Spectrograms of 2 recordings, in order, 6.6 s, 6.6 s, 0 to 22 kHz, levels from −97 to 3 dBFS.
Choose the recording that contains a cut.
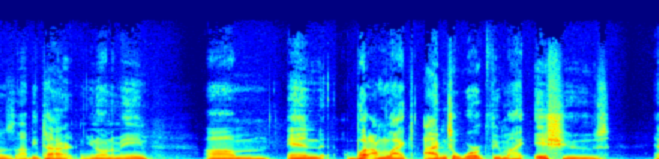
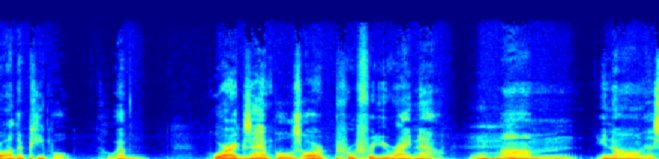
first; 2 cuts; at 3.4 s, 4.5 s

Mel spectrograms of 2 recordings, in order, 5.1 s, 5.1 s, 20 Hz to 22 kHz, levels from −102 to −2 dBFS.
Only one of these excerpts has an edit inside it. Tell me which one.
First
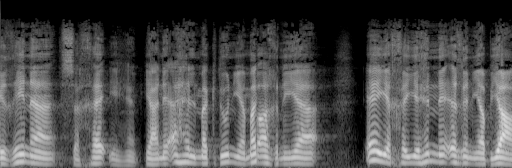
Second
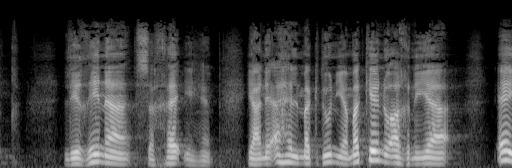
first; 2 cuts; at 1.4 s, 2.6 s

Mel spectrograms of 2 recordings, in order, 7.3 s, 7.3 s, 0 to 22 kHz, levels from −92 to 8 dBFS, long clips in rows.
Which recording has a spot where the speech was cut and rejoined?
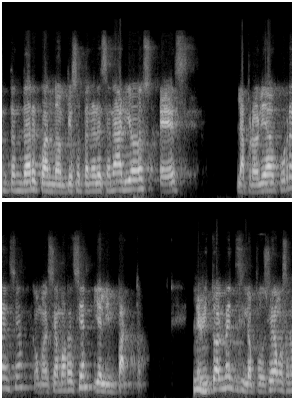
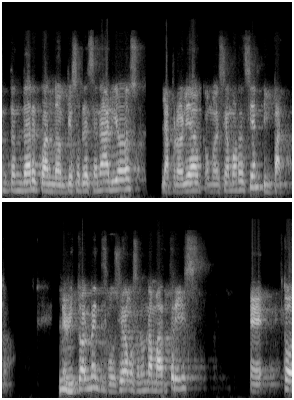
second; 5 cuts; at 1.0 s, 1.8 s, 2.5 s, 3.3 s, 4.9 s

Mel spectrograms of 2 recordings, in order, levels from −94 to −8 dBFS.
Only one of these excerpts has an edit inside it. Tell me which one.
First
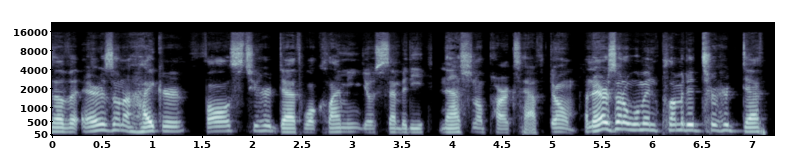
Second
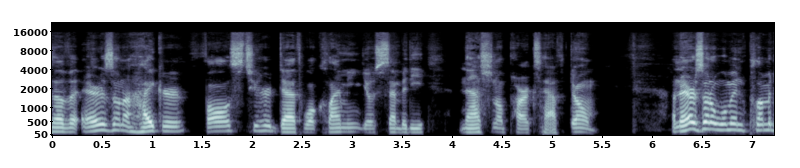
first; 2 cuts; at 3.8 s, 5.3 s

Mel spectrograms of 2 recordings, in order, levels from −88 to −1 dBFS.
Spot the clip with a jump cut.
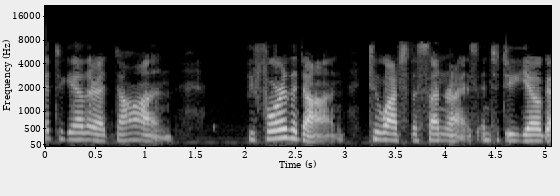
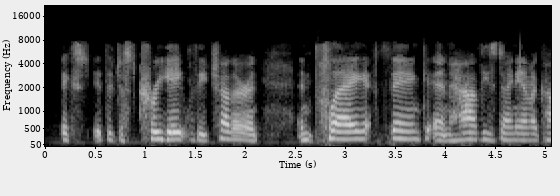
second; 1 cut; at 3.3 s

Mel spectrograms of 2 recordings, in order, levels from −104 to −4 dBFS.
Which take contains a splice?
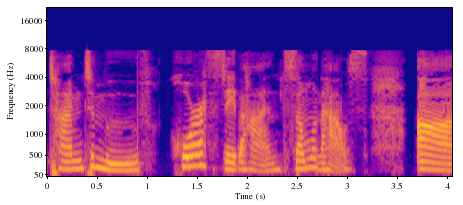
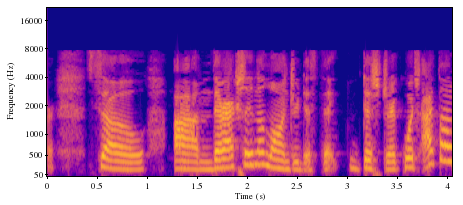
first; 2 cuts; at 1.6 s, 2.7 s

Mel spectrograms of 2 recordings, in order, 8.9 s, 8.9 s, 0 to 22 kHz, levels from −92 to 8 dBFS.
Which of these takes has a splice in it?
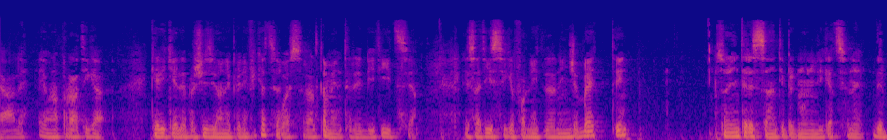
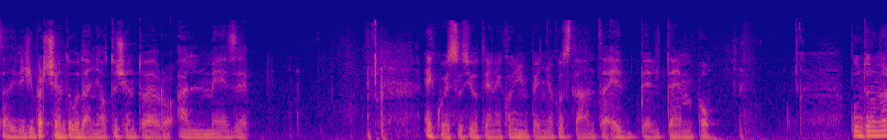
first; 2 cuts; at 2.8 s, 8.0 s

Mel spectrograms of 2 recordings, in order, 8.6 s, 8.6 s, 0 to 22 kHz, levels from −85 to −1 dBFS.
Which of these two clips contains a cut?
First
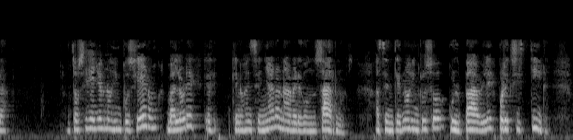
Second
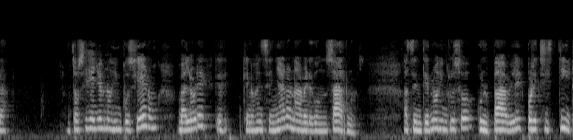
first; 2 cuts; at 2.4 s, 5.5 s

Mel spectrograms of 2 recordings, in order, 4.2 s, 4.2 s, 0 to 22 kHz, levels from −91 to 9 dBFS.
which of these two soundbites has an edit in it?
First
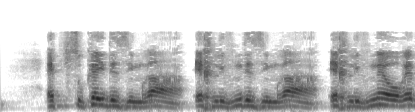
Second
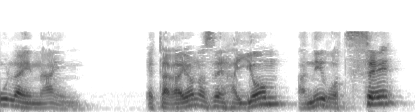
first; 1 cut; at 2.4 s

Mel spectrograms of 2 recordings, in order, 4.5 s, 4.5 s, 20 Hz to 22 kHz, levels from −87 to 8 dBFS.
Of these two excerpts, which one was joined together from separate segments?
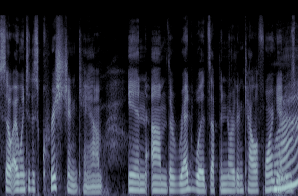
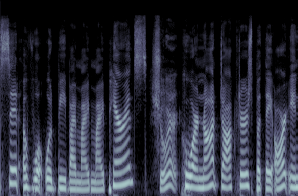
second; 2 cuts; at 1.0 s, 1.4 s

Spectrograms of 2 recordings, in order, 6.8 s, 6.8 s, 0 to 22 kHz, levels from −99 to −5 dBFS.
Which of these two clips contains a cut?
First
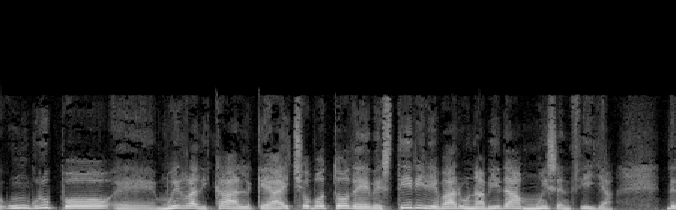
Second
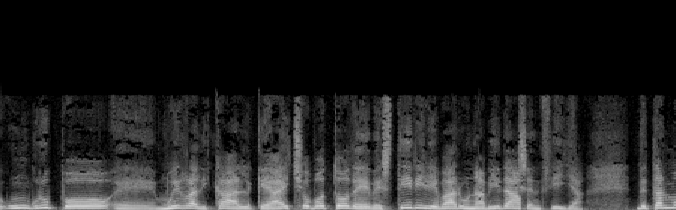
second; 1 cut; at 5.2 s

